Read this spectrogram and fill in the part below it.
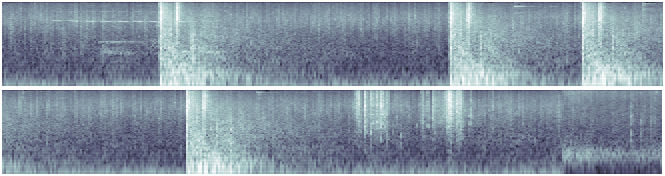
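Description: A burning truck roars with crackling flames.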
